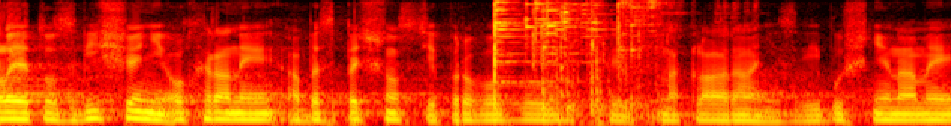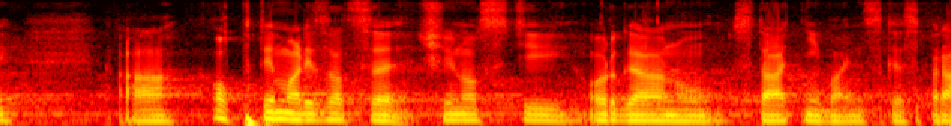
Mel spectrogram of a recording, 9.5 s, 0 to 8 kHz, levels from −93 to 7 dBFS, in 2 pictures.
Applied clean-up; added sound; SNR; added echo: none; Shatter; 4 dB; none.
